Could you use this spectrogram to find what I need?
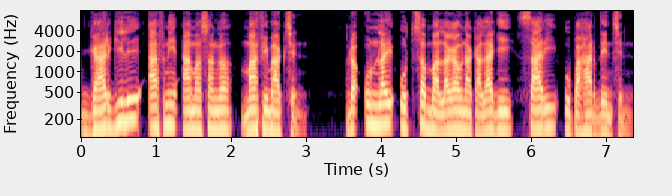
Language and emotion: Nepali, neutral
